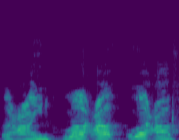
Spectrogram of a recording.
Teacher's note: آئین، آئین کے اوپر زبر ہے، آئین کو بغیر کھینچے پڑھیں گے، مگر آئین کا جو لفظ ہے وہ حلق کے درمیانے حصے سے ادا ہوتا ہے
